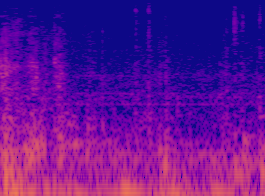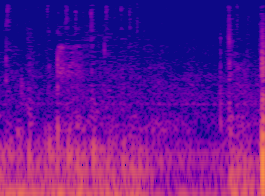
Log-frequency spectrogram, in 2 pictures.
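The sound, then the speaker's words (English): Typing on a computer keyboard to enter a search query, with many quick, faint, uneven key clicks over a low background hum. “Type in Cord Overstreet headshot.”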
